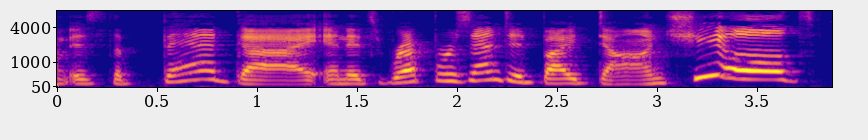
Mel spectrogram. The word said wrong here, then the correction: Cheadle: I hope I'm saying his name right. – Do you mean Don Cheadle? Like, oh, Cheadle. Oh my god, Cheadle, yes.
